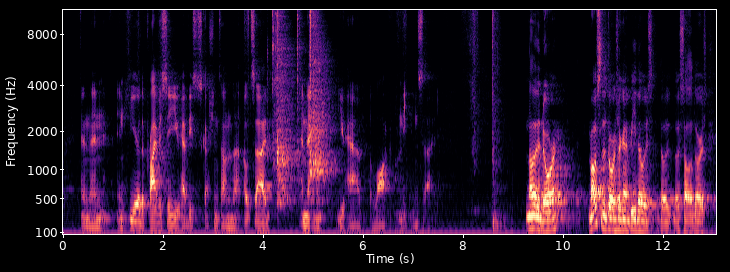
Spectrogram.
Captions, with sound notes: and then in here, the privacy, you have these escutcheons on the outside, (locks clicks) and then you have the lock on the inside. (hand thuds) Another door. Most of the doors are gonna be those solid doors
